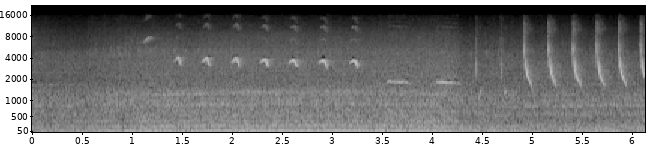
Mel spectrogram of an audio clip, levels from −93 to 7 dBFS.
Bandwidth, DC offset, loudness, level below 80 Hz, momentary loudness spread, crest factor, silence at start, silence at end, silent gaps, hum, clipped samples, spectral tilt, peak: 16 kHz; under 0.1%; -23 LUFS; -32 dBFS; 11 LU; 18 dB; 0 s; 0 s; none; none; under 0.1%; -3 dB/octave; -6 dBFS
